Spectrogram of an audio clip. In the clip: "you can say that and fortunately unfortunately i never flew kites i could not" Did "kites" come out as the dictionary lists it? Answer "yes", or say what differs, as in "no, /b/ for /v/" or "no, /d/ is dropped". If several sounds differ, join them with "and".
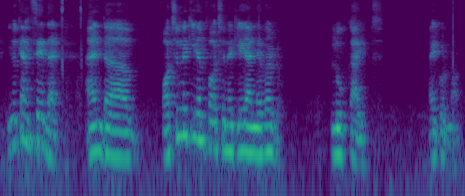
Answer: no, /s/ is dropped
